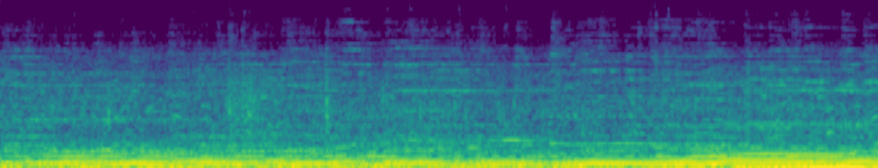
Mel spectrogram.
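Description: Background music built on a deep bass line of held notes that change every second or so.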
